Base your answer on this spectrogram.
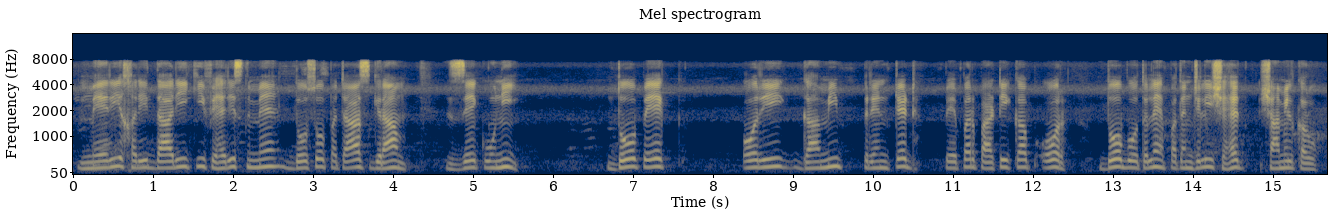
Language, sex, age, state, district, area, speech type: Urdu, male, 18-30, Uttar Pradesh, Saharanpur, urban, read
